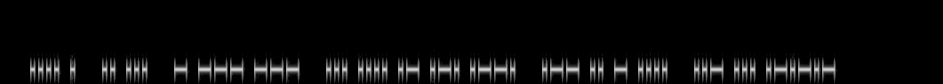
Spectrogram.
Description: Morse code, heard as a keyed tone, about 30 wpm, 700 Hz. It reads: HE IS TOO SHARP WITH US.
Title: Sentences from Top 1600 Words 30wpm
